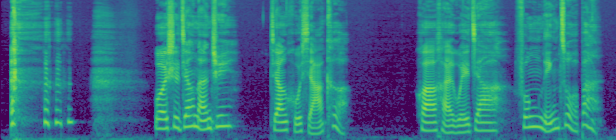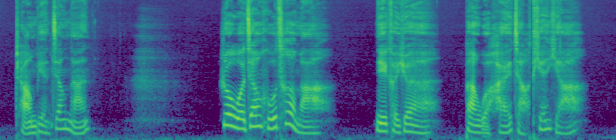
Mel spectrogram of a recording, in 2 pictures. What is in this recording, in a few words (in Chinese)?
古风角色中性侠女感觉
